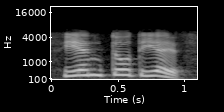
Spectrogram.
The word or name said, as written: ciento diez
